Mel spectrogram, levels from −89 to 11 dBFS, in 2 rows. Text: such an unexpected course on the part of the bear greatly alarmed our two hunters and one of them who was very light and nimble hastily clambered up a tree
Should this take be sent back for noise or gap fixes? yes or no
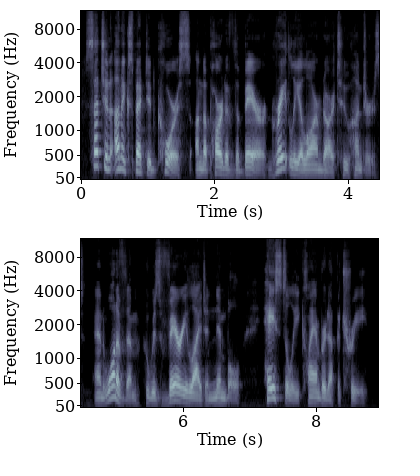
no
